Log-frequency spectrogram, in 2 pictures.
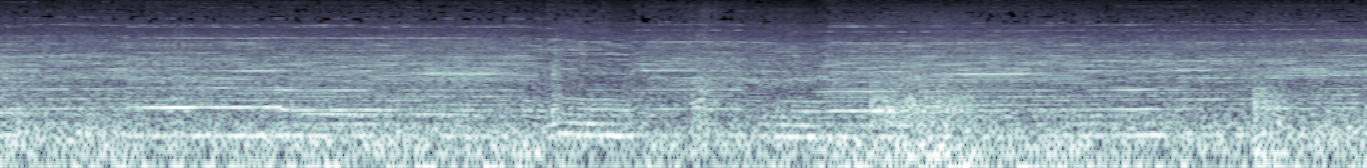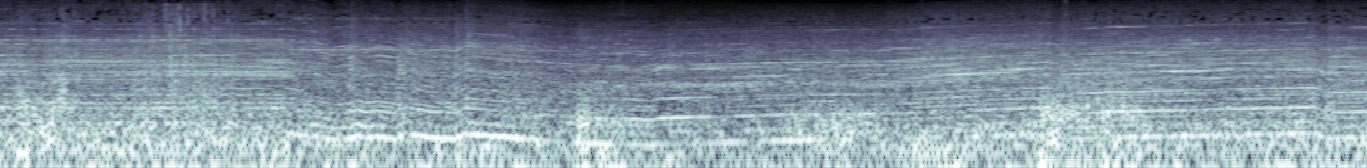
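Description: A race car engine roars steadily, rising and falling in pitch as the gears shift.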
